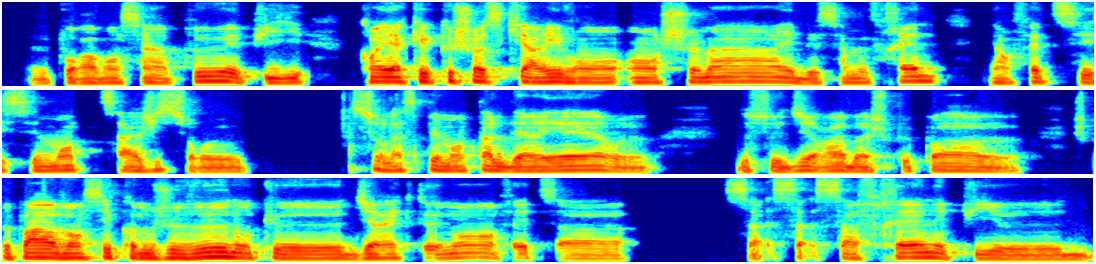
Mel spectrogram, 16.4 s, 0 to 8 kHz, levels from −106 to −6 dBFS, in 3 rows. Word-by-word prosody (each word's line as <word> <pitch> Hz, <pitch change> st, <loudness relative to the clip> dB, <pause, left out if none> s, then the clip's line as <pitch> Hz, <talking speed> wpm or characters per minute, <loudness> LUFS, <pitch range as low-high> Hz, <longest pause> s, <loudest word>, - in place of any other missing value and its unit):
heu, 85 Hz, -, -7 dB
pour 90 Hz, -, 0 dB
avancer 95 Hz, +2 st, -2 dB
un 90 Hz, -2 st, -1 dB
peu. 125 Hz, +6 st, +2 dB
Et 110 Hz, -, +3 dB
puis, 95 Hz, -1 st, -1 dB, 0.2 s
quand 115 Hz, -, +1 dB
il -, -, +9 dB
y -, -, +10 dB
a 110 Hz, -, +3 dB
quelque 115 Hz, +1 st, +1 dB
chose 115 Hz, -1 st, +2 dB
qui -, -, -1 dB
arrive 100 Hz, 0 st, +4 dB
en 95 Hz, 0 st, 0 dB
en 100 Hz, -1 st, +1 dB
chemin 115 Hz, +2 st, 0 dB
et 105 Hz, -, +1 dB
bah, 90 Hz, 0 st, -2 dB
ça 90 Hz, +2 st, -9 dB
me 95 Hz, -1 st, -2 dB
freine 120 Hz, +6 st, 0 dB, 0.3 s
et -, -, -2 dB
en 85 Hz, -, -4 dB
fait, 105 Hz, +3 st, -2 dB
c'est 95 Hz, -5 st, -4 dB
c'est 90 Hz, +1 st, -6 dB
ment 100 Hz, +2 st, -1 dB
ça 85 Hz, -, -5 dB
agit 85 Hz, +3 st, -2 dB
sur, 90 Hz, -5 st, -5 dB
heu, 80 Hz, 0 st, -3 dB, 0.5 s
sur -, -, -4 dB
l'aspect 95 Hz, +3 st, -3 dB
mental, 90 Hz, 0 st, 0 dB
derrière, 90 Hz, +1 st, +2 dB
heu, 80 Hz, 0 st, -7 dB, 0.4 s
de -, -, -4 dB
se -, -, -6 dB
dire: 90 Hz, +3 st, -1 dB
«Ah 95 Hz, -, +1 dB
bah, 85 Hz, -1 st, 0 dB
je 85 Hz, 0 st, -11 dB
peux 80 Hz, -, -7 dB
pas, 90 Hz, -1 st, -2 dB
heu, 80 Hz, -1 st, -5 dB, 0.3 s
je -, -, -20 dB
peux -, -, -1 dB
pas 115 Hz, -1 st, +7 dB
avancer 110 Hz, +1 st, +4 dB
comme 110 Hz, -2 st, +2 dB
je 105 Hz, +2 st, +2 dB
veux», 120 Hz, +5 st, +6 dB
donc, 115 Hz, 0 st, +1 dB
heu, 95 Hz, 0 st, +2 dB
directement, 105 Hz, +4 st, -1 dB
en 105 Hz, -, -6 dB
fait, 105 Hz, -, -4 dB
ça 90 Hz, -1 st, -5 dB, 0.5 s
ça -, -, -9 dB
ça -, -, -7 dB
ça -, -, -4 dB
freine. 120 Hz, 0 st, +2 dB
Et -, -, 0 dB
puis, 95 Hz, -5 st, -4 dB
heu, 85 Hz, -1 st, -1 dB
100 Hz, 245 wpm, -21 LUFS, 90-110 Hz, 0.5 s, y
